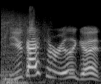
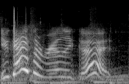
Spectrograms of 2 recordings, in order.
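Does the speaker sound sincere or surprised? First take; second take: sincere; surprised. First: The voice sounds sincere and matter-of-fact. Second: The voice sounds surprised and incredulous. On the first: The praise is meant genuinely. The speaker calls it right. "Let me try again" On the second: The praise seems unexpected. The speaker calls it wrong. "Why do you sound surprised?"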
